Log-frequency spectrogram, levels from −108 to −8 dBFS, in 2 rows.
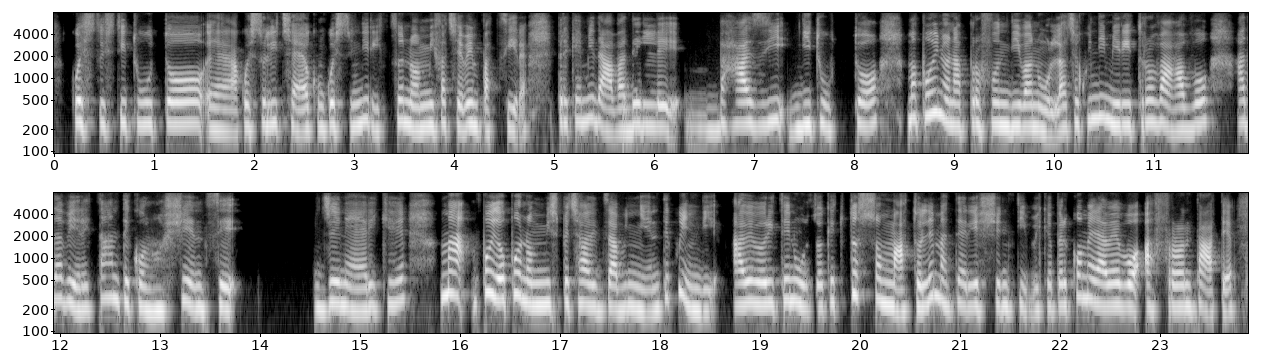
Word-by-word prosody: questo 245 Hz, -1 st, +1 dB
istituto, 235 Hz, +1 st, 0 dB
ehm, 195 Hz, -2 st, -2 dB
a -, -, -2 dB
questo 220 Hz, +3 st, -1 dB
liceo, 225 Hz, -4 st, -1 dB
con 210 Hz, 0 st, -5 dB
questo 225 Hz, 0 st, 0 dB
indirizzo, 225 Hz, 0 st, -2 dB
non 210 Hz, -4 st, +2 dB
mi 220 Hz, 0 st, +2 dB
faceva 225 Hz, 0 st, -1 dB
impazzire, 205 Hz, -3 st, -2 dB, 0.3 s
perché 245 Hz, +1 st, -4 dB
mi 260 Hz, +2 st, -2 dB
dava 195 Hz, -5 st, +1 dB
delle 220 Hz, 0 st, 0 dB
basi 225 Hz, +3 st, -1 dB
di 210 Hz, +4 st, +1 dB
tutto, 225 Hz, +2 st, -3 dB, 0.3 s
ma 280 Hz, +2 st, 0 dB
poi 310 Hz, +4 st, +3 dB
non 260 Hz, -7 st, +2 dB
approfondiva 220 Hz, 0 st, +1 dB
nulla. 200 Hz, -1 st, 0 dB
Cioè, 240 Hz, +3 st, -3 dB
quindi 275 Hz, +4 st, -1 dB
mi 240 Hz, -3 st, +4 dB
ritrovavo 225 Hz, -1 st, 0 dB, 0.3 s
ad 245 Hz, +2 st, -3 dB
avere 220 Hz, -7 st, 0 dB
tante 270 Hz, 0 st, -2 dB
conoscenze 210 Hz, -, 0 dB, 0.7 s
generiche, 215 Hz, +2 st, -1 dB, 0.3 s
ma 315 Hz, +1 st, +6 dB, 0.2 s
poi 345 Hz, -1 st, +5 dB
dopo 270 Hz, +4 st, +5 dB
non 235 Hz, -4 st, +3 dB
mi 235 Hz, -, +4 dB
specializzavo 220 Hz, -3 st, 0 dB
in 220 Hz, -, 0 dB
niente. 200 Hz, +6 st, -2 dB
Quindi 200 Hz, -, -1 dB
avevo 235 Hz, +1 st, +3 dB
ritenuto 230 Hz, -2 st, +1 dB
che 245 Hz, +3 st, -5 dB
tutto 250 Hz, +7 st, 0 dB
sommato 235 Hz, -, +2 dB
le 235 Hz, +6 st, +2 dB
materie 225 Hz, -4 st, -1 dB
scientifiche, 215 Hz, -1 st, -5 dB
per 220 Hz, +1 st, -1 dB
come 280 Hz, +2 st, 0 dB
le 240 Hz, -, +3 dB
avevo 220 Hz, -1 st, +4 dB
affrontate, 210 Hz, -3 st, +1 dB
225 Hz, 140 wpm, -24 LUFS, 210-245 Hz, 0.7 s, ma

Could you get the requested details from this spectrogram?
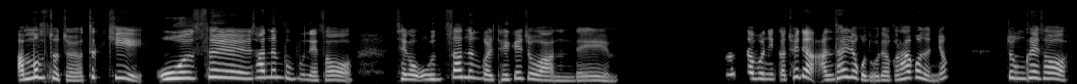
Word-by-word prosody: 안 225 Hz, +6 st, +3 dB
멈춰져요. 275 Hz, -, +1 dB
특히 305 Hz, -, -1 dB
옷을 290 Hz, +2 st, +4 dB
사는 325 Hz, +1 st, +1 dB
부분에서 210 Hz, -8 st, -3 dB, 0.4 s
제가 235 Hz, -3 st, +1 dB
옷 230 Hz, +4 st, -1 dB
사는 330 Hz, -3 st, +1 dB
걸 225 Hz, -3 st, 0 dB
되게 225 Hz, +6 st, -3 dB
좋아하는데 190 Hz, -6 st, -3 dB, 1.2 s
그렇다 460 Hz, -, -1 dB
보니까 245 Hz, -4 st, -3 dB
최대한 340 Hz, +3 st, +3 dB
안 210 Hz, +2 st, -2 dB
사려고 320 Hz, -4 st, +1 dB
노력을 195 Hz, +4 st, -5 dB
하거든요. 285 Hz, -, 0 dB, 0.6 s
좀 285 Hz, -3 st, -3 dB
그래서 275 Hz, -5 st, +2 dB
265 Hz, 290 characters per minute, -23 LUFS, 210-305 Hz, 1.2 s, 옷을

